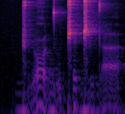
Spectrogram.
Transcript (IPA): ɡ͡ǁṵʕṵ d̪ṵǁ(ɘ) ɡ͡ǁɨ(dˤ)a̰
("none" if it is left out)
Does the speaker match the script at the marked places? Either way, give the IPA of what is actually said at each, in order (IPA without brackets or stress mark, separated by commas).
ɘ, d̪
